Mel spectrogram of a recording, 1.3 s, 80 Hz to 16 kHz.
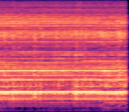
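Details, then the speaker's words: MB electric hydraulic power steering pump on a budget time attack Honda Civic, 80 amp breaker, trigger switched via ignition: steady, even electric hum with constant buzzy tone, no surging or grinding; normal pump running. "the pump's running and if i turn the key off without turning the switch off it turns it off as well"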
